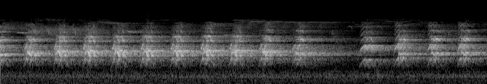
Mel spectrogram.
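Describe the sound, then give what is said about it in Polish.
An excited white-tailed eagle female at the nest gives a long series of loud, harsh cackling alarm calls in rapid rhythmic succession, with a brief pause before the calls resume, clear with no talking. “Podekscytowana samica przy gnieździe alarmuje serią kilkunastu, a nawet kilkudziesięciu gdaczących okrzyków.”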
